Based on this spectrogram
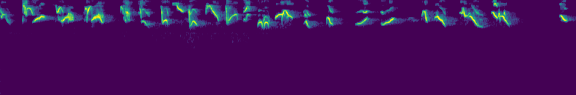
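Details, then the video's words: American goldfinch singing a fast, continuous run of high twittering and warbled notes, many short sweeping chirps packed closely together with a brief pause near the end, clean background. "American goldfinch Bird Sound, Bird Song, Bird Call Bird Calling Chirps, Birds Chirping Melody"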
